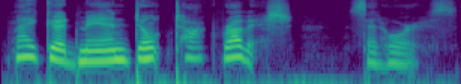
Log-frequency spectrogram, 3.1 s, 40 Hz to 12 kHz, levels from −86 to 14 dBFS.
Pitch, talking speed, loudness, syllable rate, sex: 205 Hz, 155 wpm, -17 LUFS, 4.5 syllables/s, female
